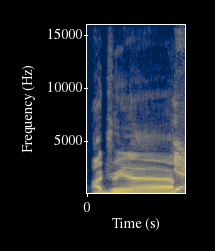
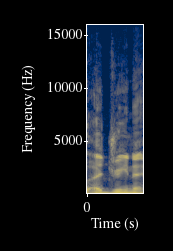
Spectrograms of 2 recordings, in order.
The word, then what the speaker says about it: Audrina: the way Audrina was also on the plane Audrina from the hills yes you knew it for the record I knew I do not know who Adrena is yeah stop saying her name wrong oh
